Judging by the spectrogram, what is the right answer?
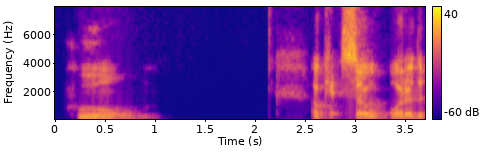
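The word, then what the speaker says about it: hūṃ: because it's onomatopoetic, but the word hum in English is the exact same spelling as the mantra whom, though a slightly different pronunciation, because the vowel in the mantra is oo, whom.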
